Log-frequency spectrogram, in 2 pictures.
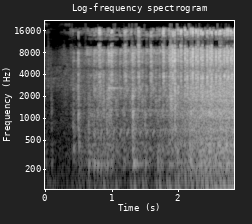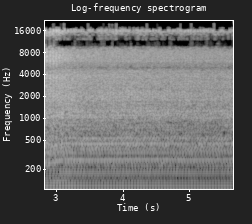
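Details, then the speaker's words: Toro Recycler push mower that had been surging: small engine catches after a few pulls and settles into a smooth, even run with no hunting or surging; running good, normal. "It's running good. Success."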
